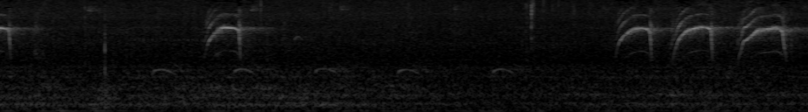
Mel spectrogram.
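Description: A wild bird calling in short, arched, down-slurred notes: one at the start, one about two seconds in, and a quick run of three near the end. Softer, lower notes repeat in between over a faint outdoor background.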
